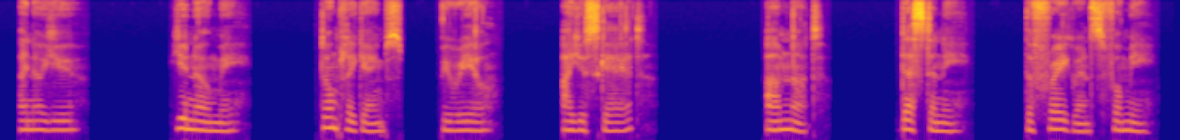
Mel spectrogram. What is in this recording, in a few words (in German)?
englisch Werbung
